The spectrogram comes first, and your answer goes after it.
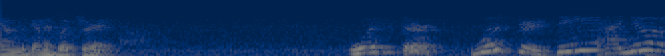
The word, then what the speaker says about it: Worcester: our country and I'm going to let Karen wus is it Karen will you pronounced your last name for me I'm going to butcher it Worcester Worcester see I knew I was going to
